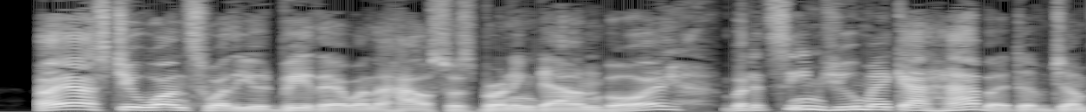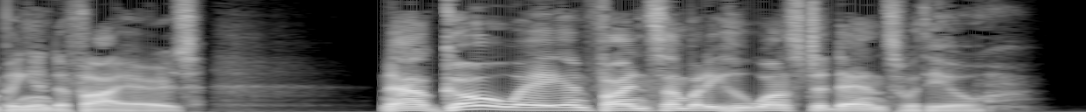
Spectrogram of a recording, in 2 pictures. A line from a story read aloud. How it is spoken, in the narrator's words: a voice he recognized said dryly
